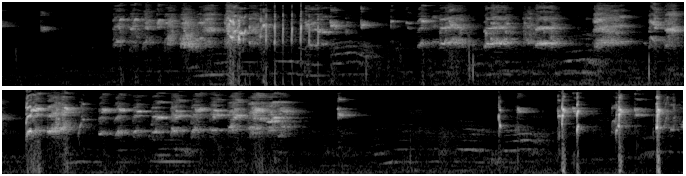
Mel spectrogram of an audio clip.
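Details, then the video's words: Male green hybrid Nyasa lovebird and Lilianae lovebird, captive, singing and chirping: dense, scratchy high chattering bursts in long runs, broken by short pauses, ending with a few sharp isolated clicks. "Green Hybrid and Lilianae Nyasa Lovebird Singing & Chirping Sounds"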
